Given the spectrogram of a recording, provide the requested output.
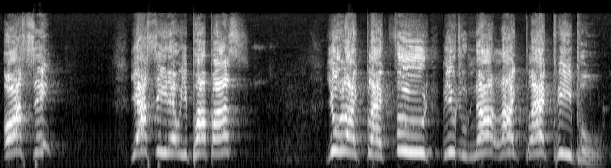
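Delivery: hustler's sudden furious accusation; angry shout. Retold or imitated. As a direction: turn on him in sudden outrage. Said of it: "kindness just turned to sheer, unadulterated anger".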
